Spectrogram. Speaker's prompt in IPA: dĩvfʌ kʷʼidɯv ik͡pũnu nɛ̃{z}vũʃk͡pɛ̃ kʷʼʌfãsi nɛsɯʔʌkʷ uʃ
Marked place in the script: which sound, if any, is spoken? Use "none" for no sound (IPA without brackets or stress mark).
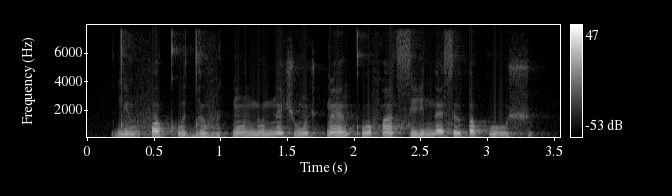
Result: ʃ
